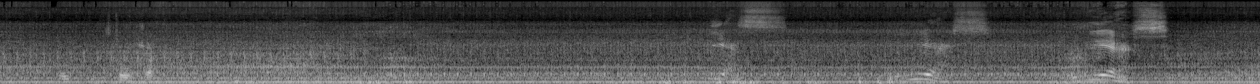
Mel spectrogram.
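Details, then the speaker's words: Ford Transit Connect 1.8 TDCi turbo diesel after fix of a nasty engine ticking that came with clouds of smoke; steady, even idle with a smooth low rumble and no ticking left. "I cannot hear that extremely nasty ticket wow wow that is just superb"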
